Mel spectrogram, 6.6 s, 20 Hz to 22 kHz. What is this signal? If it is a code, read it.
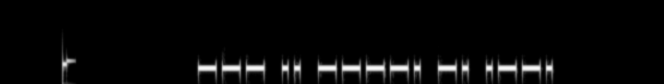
Morse code, heard as a keyed tone, about 20 wpm, 700 Hz. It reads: OI9NP
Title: Code Groups - 5 Letter:Numbers - 20wpm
